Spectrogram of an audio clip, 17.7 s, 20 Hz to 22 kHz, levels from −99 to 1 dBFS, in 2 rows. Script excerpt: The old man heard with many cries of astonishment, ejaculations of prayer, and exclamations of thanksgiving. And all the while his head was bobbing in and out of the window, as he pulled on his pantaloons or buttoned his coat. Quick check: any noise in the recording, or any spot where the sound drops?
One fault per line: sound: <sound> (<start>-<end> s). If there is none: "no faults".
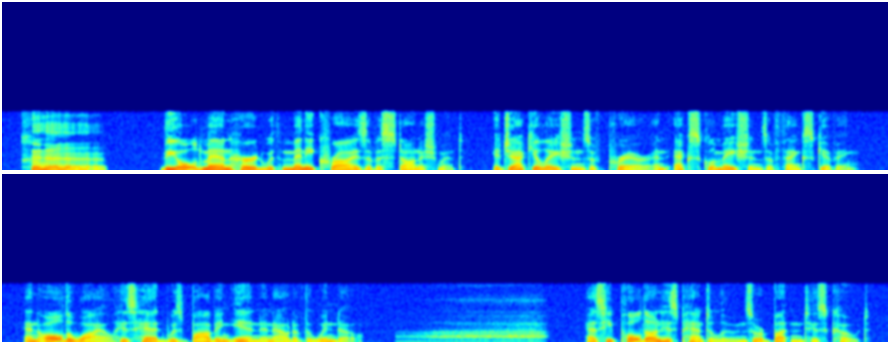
sound: laugh (0.2-1.1 s)
sound: breath (12.8-14.3 s)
